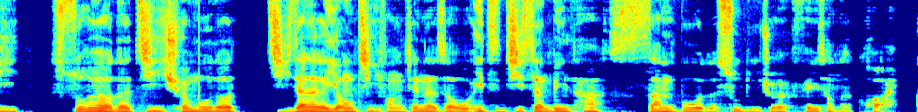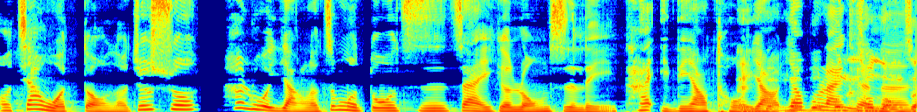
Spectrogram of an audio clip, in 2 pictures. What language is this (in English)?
Chinese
